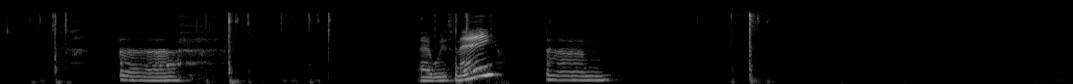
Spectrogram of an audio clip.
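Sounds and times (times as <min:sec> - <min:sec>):
typing on a computer keyboard: 0:00.2 - 0:00.8, 0:02.0 - 0:04.8, 0:06.7 - 0:09.9
speech: 0:01.2 - 0:02.0, 0:04.2 - 0:06.2.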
